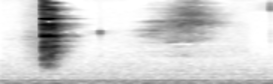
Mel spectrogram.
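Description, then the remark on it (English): Glasses of homebrewed hoppy wheat beer clink together once in a toast, a bright, sharp chime that fades quickly, followed by a softer, brief high shimmer over a low background hum. No one speaks. “Let's cheers to that, cheers.”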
